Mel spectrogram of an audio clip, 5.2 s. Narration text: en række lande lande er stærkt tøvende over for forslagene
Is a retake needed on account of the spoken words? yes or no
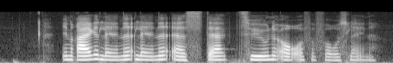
no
